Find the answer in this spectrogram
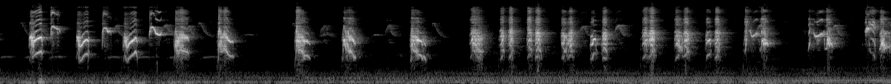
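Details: Fill-in song of a local long-tailed shrike from Pati, tutor material: dense series of harsh, squawking chatter notes, loud and rapid, sometimes doubled or tripled, with barely any pause across the stretch.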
